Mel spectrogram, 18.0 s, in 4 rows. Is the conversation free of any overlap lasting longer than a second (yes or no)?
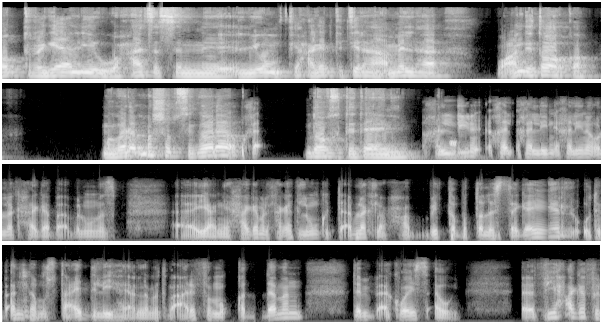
yes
